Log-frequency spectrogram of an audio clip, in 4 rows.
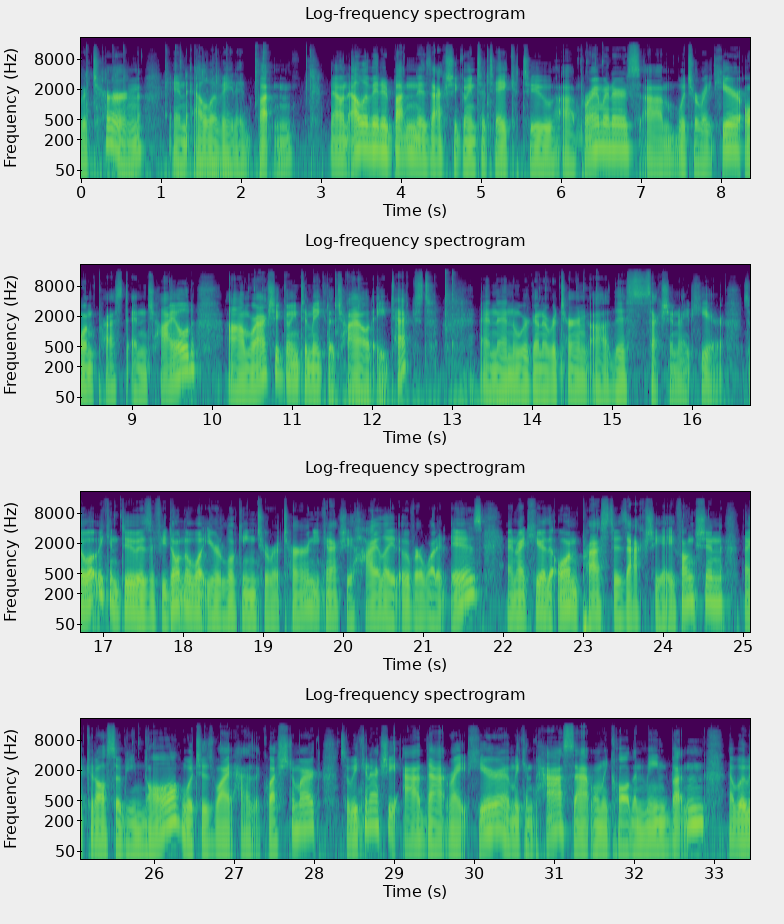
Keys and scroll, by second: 0.0-2.3 typing, 5.0 ;, 11.2-12.3 typing, 12.7 Down, 13.0 Return.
